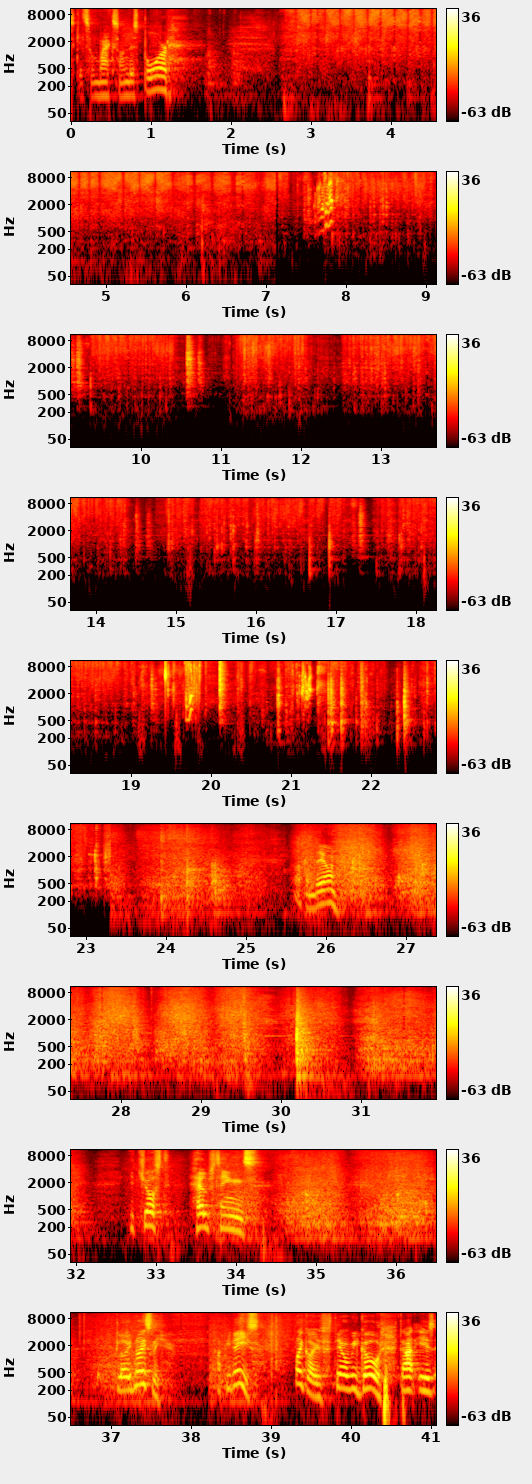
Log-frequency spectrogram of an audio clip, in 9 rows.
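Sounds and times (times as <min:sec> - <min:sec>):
wax rubbed onto wood: 0:02.7 - 0:10.6, 0:11.2 - 0:19.2, 0:25.6 - 0:29.6.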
